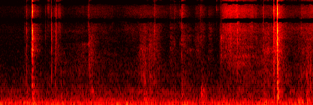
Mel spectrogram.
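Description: Faint handling of paper stickers on a planner page: a few light, scattered clicks and taps, the sharpest one near the end.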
